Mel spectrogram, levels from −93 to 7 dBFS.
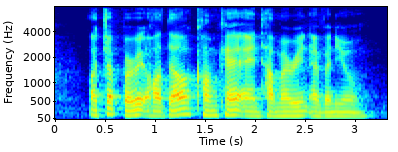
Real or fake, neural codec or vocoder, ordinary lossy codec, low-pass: real; none; none; none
